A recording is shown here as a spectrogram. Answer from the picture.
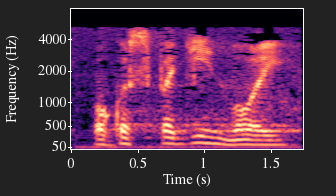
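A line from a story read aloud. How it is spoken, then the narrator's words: Sudden deep sigh. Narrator (Russian): вдруг вздохнул глубоко Араим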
